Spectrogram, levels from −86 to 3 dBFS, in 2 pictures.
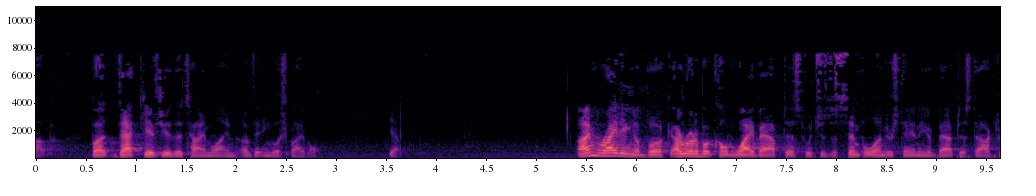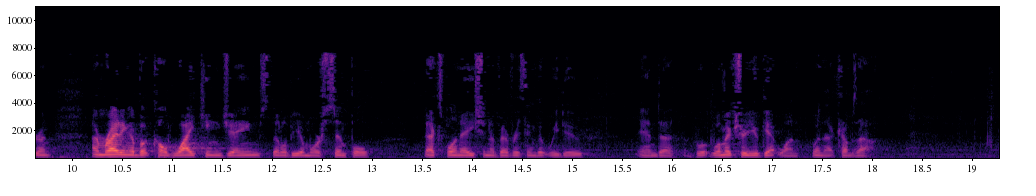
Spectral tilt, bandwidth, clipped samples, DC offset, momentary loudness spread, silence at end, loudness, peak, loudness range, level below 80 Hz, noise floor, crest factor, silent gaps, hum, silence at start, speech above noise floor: -5 dB/octave; 7.6 kHz; under 0.1%; under 0.1%; 18 LU; 1.25 s; -35 LUFS; -12 dBFS; 12 LU; -74 dBFS; -66 dBFS; 24 dB; none; none; 0 s; 32 dB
